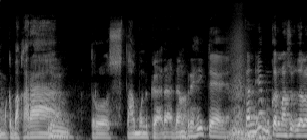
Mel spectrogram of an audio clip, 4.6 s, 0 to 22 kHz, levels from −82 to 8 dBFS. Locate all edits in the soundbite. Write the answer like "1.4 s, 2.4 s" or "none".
3.5 s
